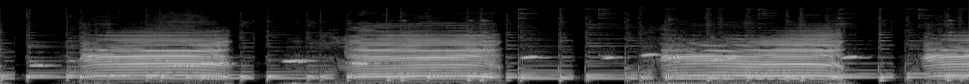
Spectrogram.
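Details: Resting tame cow in a pretty rice field repeats drawn-out, harmonic moos, four in a row with brief silences between, accompanied by soft plucked music.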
